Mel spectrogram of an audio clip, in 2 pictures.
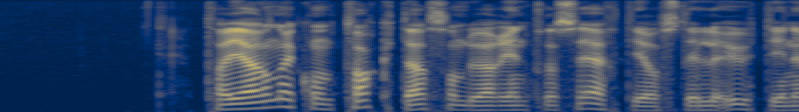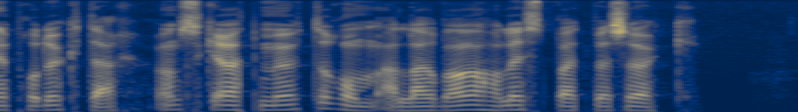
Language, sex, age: Norwegian, male, 20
